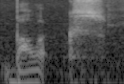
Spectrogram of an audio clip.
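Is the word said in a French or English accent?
English. It is said in a plain English accent.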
